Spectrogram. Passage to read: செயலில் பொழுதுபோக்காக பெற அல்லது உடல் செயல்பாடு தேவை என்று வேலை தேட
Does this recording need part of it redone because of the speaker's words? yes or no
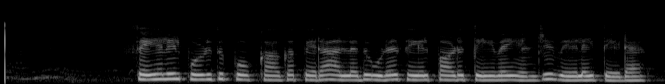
no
